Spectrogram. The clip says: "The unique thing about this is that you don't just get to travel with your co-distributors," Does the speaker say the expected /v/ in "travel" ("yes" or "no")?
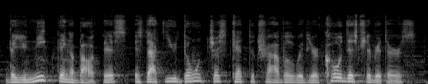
yes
